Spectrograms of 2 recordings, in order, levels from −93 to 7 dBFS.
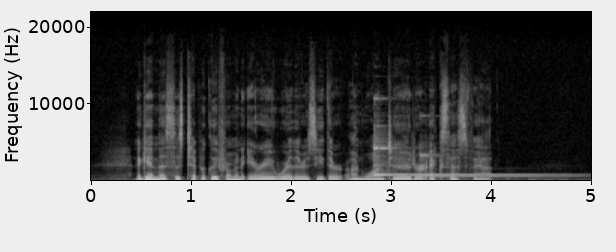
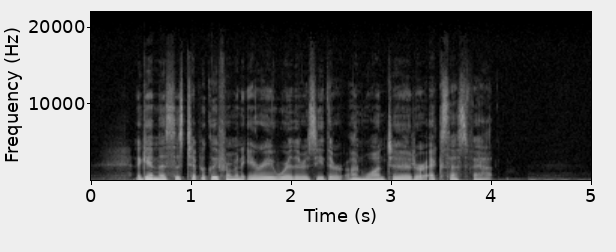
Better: second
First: doorbell; noticeable; from 3 to 4 s; peak 1 dB below the speech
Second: none

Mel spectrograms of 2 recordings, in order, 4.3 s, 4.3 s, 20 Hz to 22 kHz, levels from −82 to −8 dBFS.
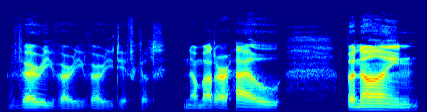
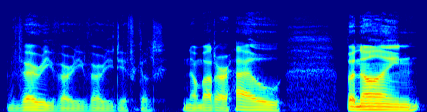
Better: second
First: thin; very; fading below 650 Hz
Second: none

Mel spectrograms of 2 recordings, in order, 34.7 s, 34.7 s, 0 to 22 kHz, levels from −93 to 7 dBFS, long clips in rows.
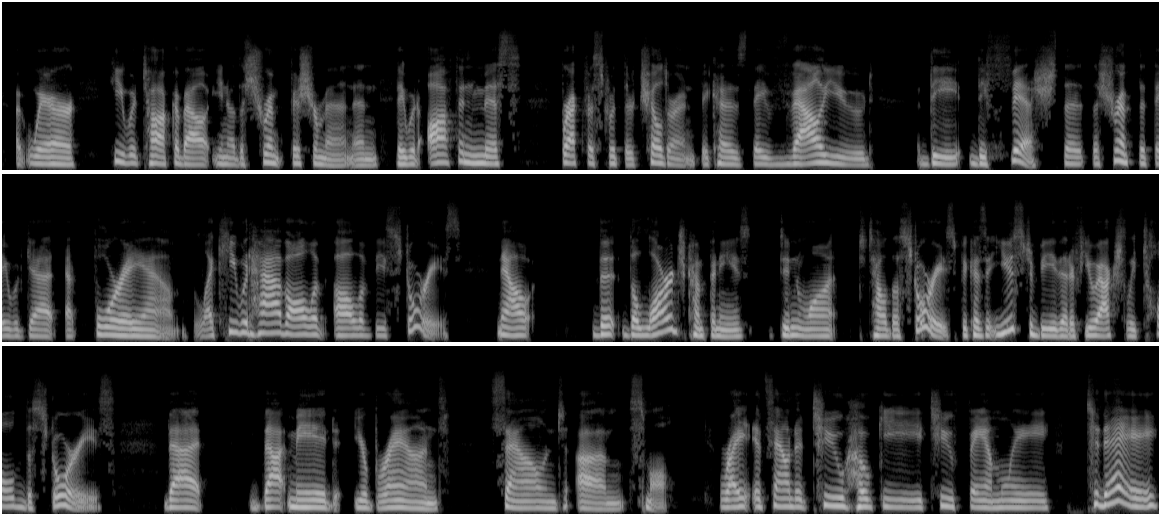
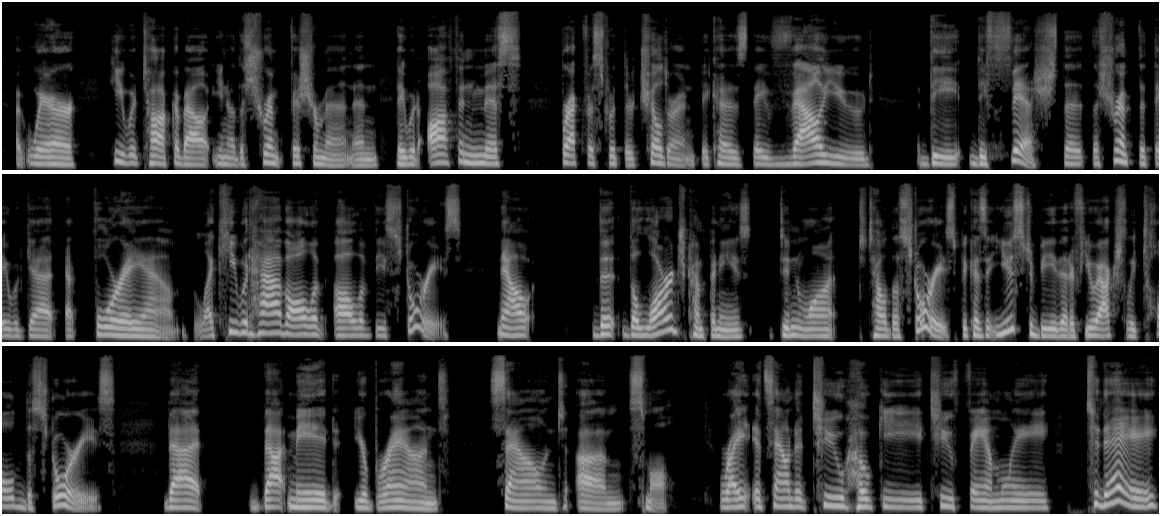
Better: second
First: muffled; slightly; fading above 3 kHz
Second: none

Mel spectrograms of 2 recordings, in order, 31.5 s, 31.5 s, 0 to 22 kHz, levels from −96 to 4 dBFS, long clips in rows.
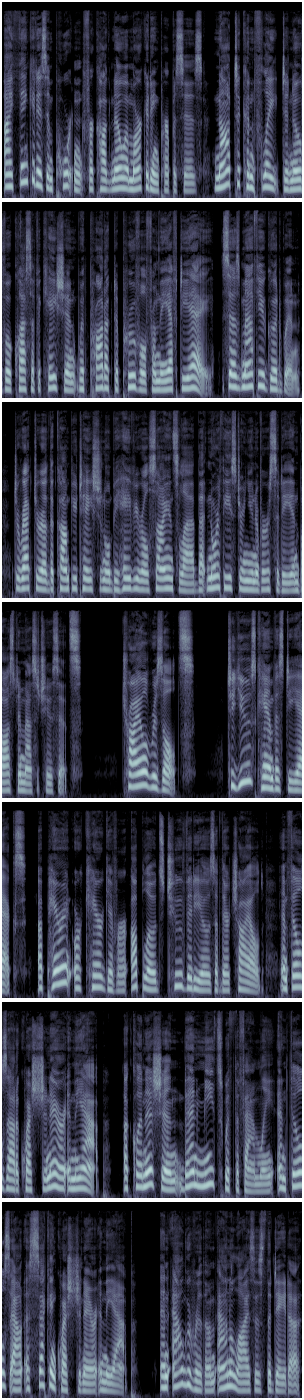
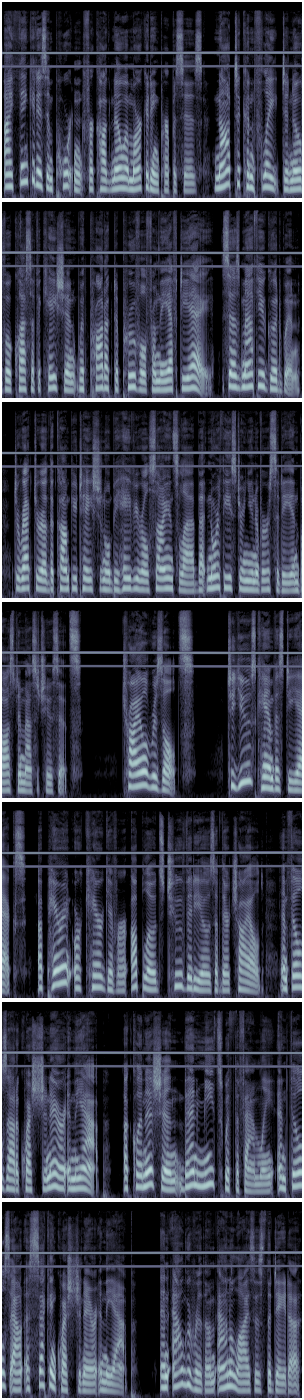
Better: first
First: none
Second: high-pitched whine; loud; throughout; 7.5 kHz, 10 dB below the speech

